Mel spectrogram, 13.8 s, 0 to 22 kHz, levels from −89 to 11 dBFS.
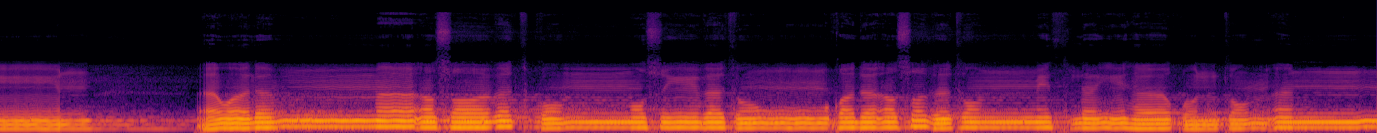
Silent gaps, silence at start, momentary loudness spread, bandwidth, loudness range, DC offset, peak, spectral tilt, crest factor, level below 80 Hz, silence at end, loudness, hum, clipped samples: none; 0 s; 6 LU; 3.5 kHz; 2 LU; under 0.1%; 0 dBFS; -11.5 dB/octave; 14 dB; -44 dBFS; 0 s; -16 LUFS; none; under 0.1%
